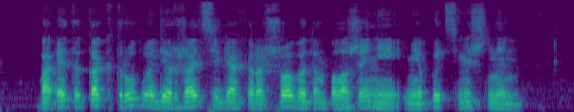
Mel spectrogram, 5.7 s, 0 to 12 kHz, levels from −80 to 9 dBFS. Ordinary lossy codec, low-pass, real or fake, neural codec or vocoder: AAC, 32 kbps; 10.8 kHz; fake; codec, 24 kHz, 0.9 kbps, WavTokenizer, medium speech release version 1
